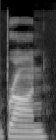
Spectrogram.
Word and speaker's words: braun: Pronounce caro, braun, yani brown. Thorda gaharai se bolo, brown, brown.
